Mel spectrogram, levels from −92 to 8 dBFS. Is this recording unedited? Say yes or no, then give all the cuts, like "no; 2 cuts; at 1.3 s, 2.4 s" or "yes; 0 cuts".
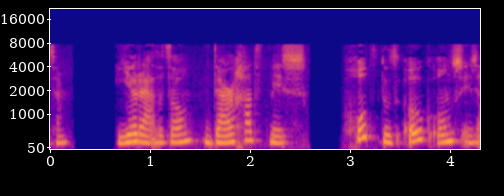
no; 1 cut; at 2.8 s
